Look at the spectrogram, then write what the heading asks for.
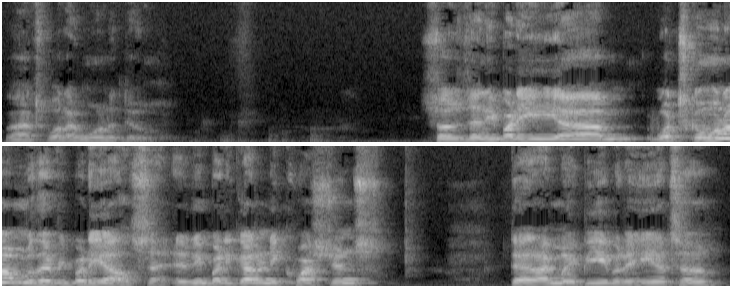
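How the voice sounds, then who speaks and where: A man's voice: medium pitch, steady tone, moderate pace, pauses often. A middle-aged man with a Boston accent, chatting casually on a livestream and rambling through fillers and restarts. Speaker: livestream host. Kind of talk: casual live chat answering viewers. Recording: echoey room.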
